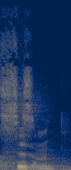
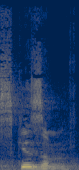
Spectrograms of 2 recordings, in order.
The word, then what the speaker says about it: schism: And even now, there are some in this room that are saying, it's not schism, it's schism. When have you ever heard of an English word with a silent CH? School, schism. And the others reply, oh, no, no, no, no. When was the last time you cut a piece of paper with a pair of scissors? Scissors, schism.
